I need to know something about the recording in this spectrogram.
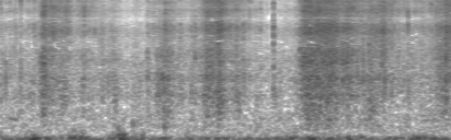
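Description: Footsteps and rustling, irregular short clicks over a low steady rumble.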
